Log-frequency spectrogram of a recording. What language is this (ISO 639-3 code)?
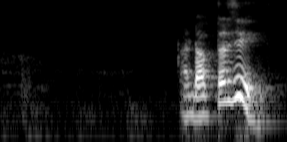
guj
